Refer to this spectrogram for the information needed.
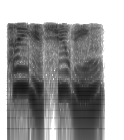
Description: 噴雨噓云 注音： ㄆㄣ ㄧㄩˇ ㄒㄩ ㄧㄨㄣˊ 讀音讀法： 意思解釋： 形容浪花水氣的飛濺散逸。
